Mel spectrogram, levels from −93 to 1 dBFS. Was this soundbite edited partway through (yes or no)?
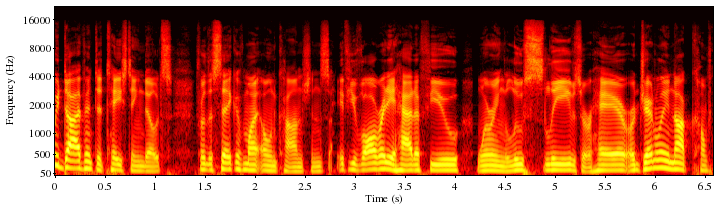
yes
